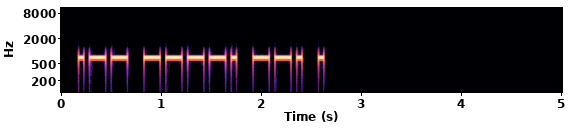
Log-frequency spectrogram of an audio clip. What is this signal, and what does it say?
Morse code, heard as a keyed tone, about 22 wpm, 700 Hz. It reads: W9GE
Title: USA Call Signs - 4 Characters - Repeated 2x - 22wpm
